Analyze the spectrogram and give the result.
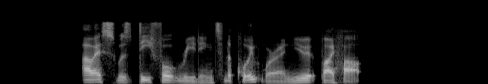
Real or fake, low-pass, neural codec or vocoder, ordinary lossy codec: fake; 7.2 kHz; codec, 16 kHz, 1 kbps, X-Codec, HuBERT features, trained on balanced general audio; none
